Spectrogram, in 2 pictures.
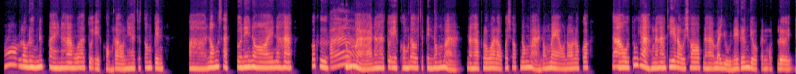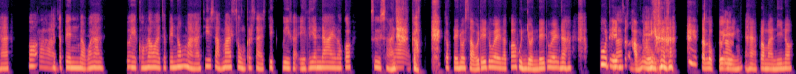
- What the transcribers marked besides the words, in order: laughing while speaking: "กับ"; other background noise; laughing while speaking: "นะคะ"; distorted speech
- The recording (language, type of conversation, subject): Thai, podcast, ถ้าคุณได้เป็นผู้กำกับ คุณอยากทำภาพยนตร์แบบไหน?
